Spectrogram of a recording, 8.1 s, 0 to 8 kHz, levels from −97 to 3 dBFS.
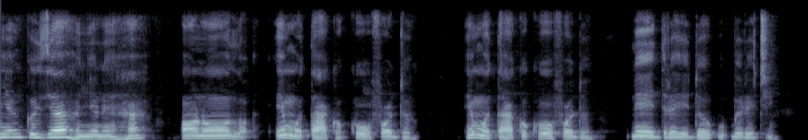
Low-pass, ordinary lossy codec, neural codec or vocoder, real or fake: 7.2 kHz; none; none; real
